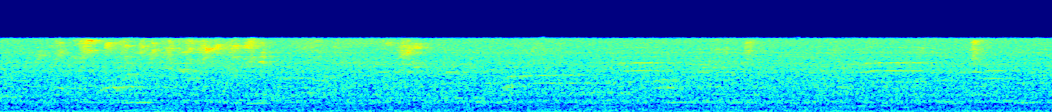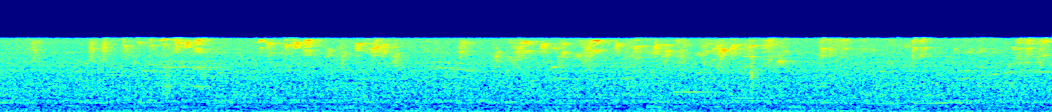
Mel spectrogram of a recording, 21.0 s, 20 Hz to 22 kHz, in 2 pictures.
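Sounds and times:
bird chicks twittering: 0:10.8 - 0:21.0.

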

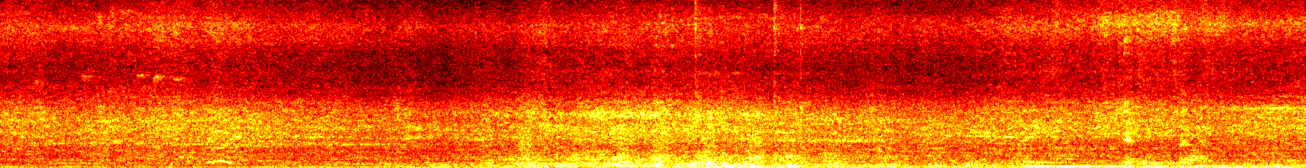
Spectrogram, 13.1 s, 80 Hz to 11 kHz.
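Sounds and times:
steady rumbling with low hum: 0:02.8 - 0:13.0.

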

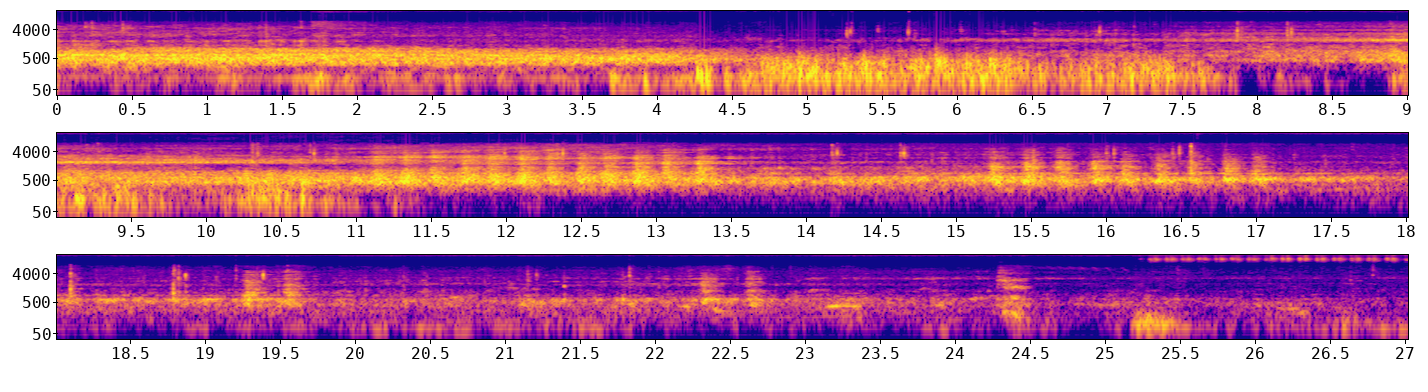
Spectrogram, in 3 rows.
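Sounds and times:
model train rumbling: 0:00.0 - 0:27.0
wheels clicking on rails: 0:00.0 - 0:27.0.

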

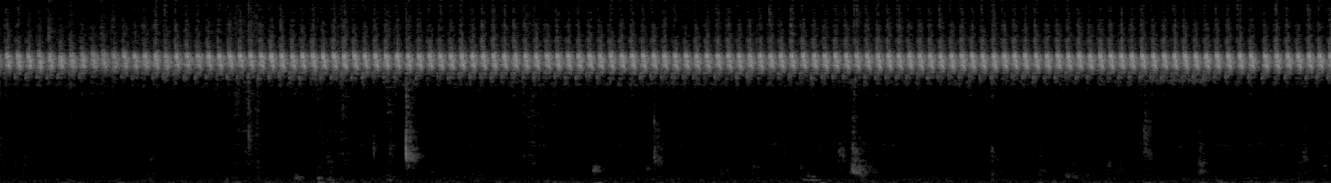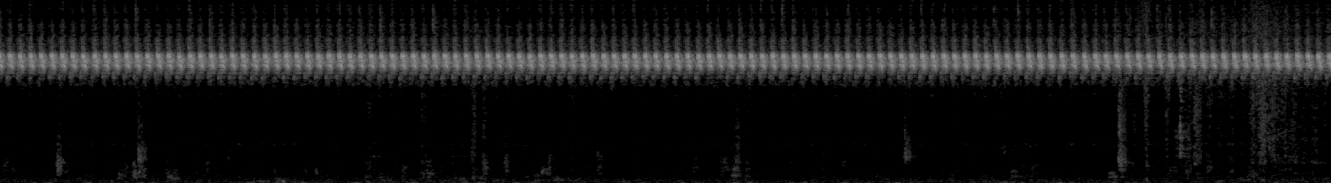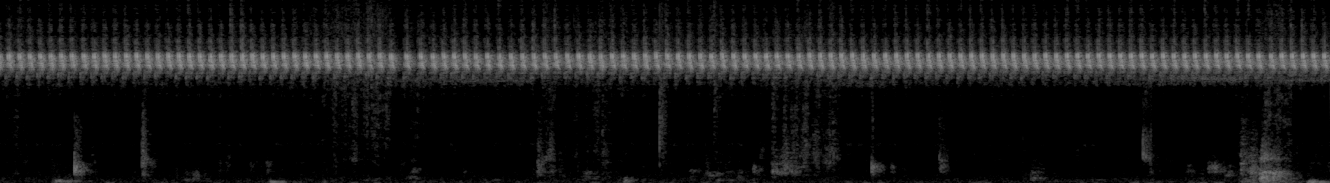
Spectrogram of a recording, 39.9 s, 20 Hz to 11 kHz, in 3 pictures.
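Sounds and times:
crickets trilling: 0:00.1 - 0:39.9.

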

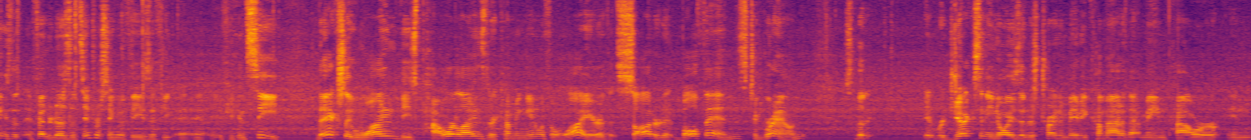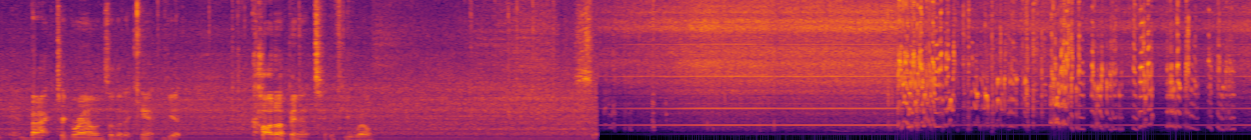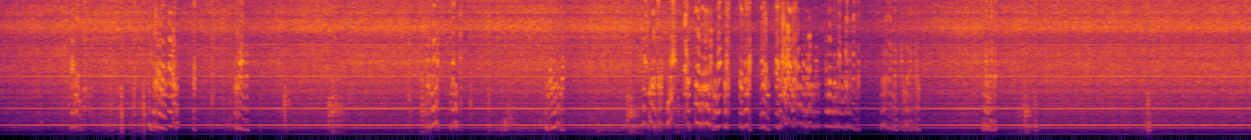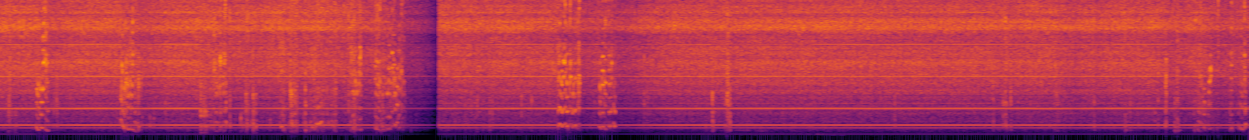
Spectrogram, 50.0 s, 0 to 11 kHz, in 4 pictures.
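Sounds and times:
fan whirring hiss: 0:00.0 - 0:18.5
tools squeaking on metal: 0:21.4 - 0:24.9, 0:25.7 - 0:27.6, 0:29.2 - 0:35.4, 0:37.8 - 0:41.6, 0:43.1 - 0:43.8.

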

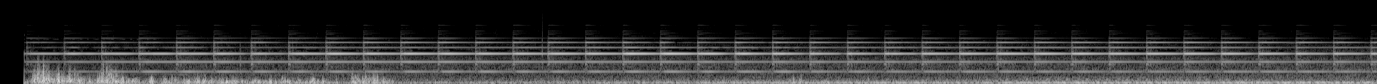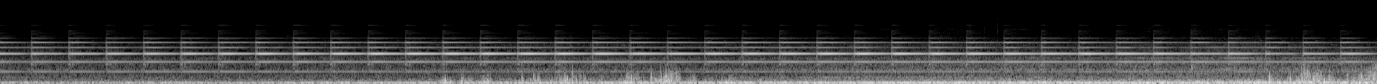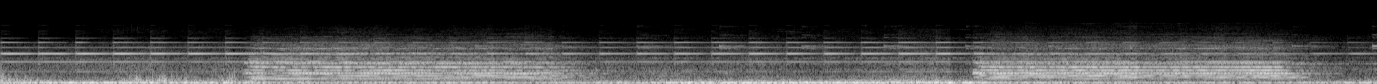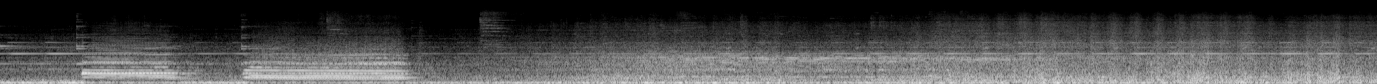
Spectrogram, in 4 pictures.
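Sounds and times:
railroad crossing bell ringing: 0:00.2 - 0:55.0
train rumbling: 0:07.0 - 0:55.0.

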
